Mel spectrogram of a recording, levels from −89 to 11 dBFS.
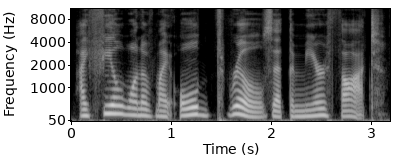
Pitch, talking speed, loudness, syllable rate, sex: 185 Hz, 205 wpm, -17 LUFS, 4.4 syllables/s, female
